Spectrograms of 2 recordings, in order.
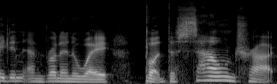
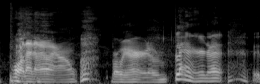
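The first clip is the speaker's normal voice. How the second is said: imitated sound effect. Mocking the episode's intrusive action sound effects, imitated noises. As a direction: blurt out a goofy sound effect. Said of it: "I was just waiting for the".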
